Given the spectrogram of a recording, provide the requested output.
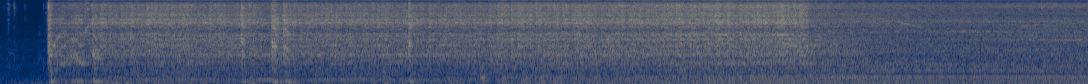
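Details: Ford Taurus unused for about three years, old fuel, smoke possibly from fogging oil: after a few cranks it catches and runs unevenly, stumbling.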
